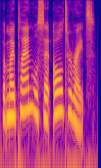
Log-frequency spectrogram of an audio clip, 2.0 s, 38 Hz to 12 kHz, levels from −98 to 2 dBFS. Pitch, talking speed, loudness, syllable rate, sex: 235 Hz, 235 wpm, -15 LUFS, 4.4 syllables/s, female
